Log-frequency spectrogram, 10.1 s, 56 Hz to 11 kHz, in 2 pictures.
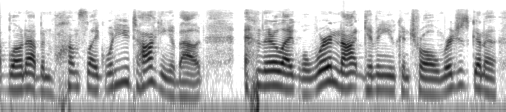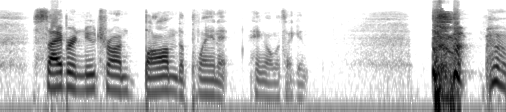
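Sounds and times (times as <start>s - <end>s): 
speech: 0.1s - 8.2s, 9.6s - 10.1s
person coughing: 9.4s - 10.1s
throat clearing: 9.4s - 10.1s.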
